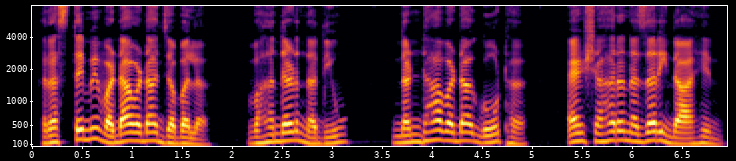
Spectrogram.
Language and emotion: Sindhi, neutral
